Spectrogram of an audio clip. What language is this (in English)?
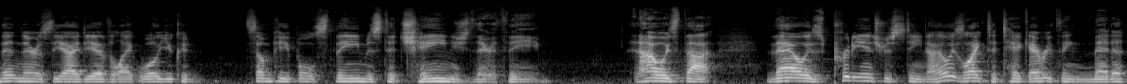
English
